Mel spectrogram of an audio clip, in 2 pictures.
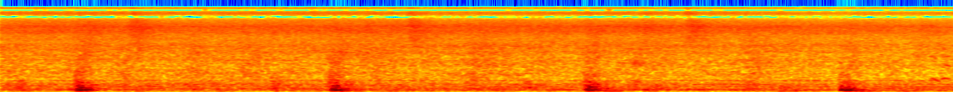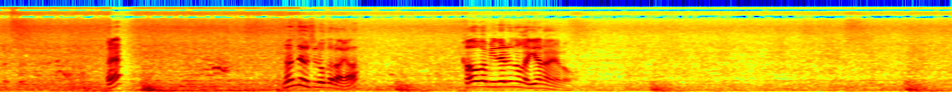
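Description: A machine press thumps at a regular pace.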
